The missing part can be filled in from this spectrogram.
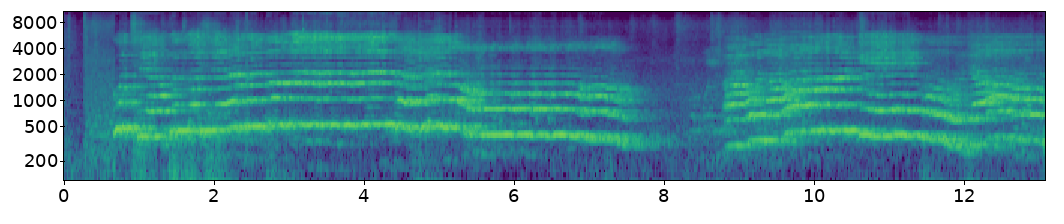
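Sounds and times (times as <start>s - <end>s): boy singing into a microphone: 0.7s - 13.0s.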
